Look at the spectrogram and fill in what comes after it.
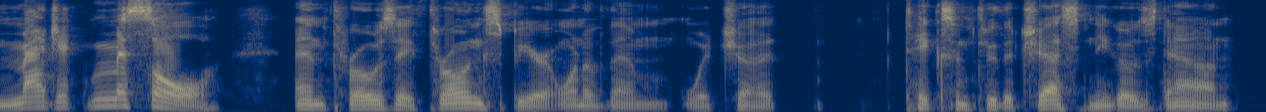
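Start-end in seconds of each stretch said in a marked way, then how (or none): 0.0-1.1 shrill, very loud, top-of-the-lungs screech. Narrating a large fighter facing three opponents as the bell rings, screeching at the top of lungs. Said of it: "he screeches at the top of his lungs".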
